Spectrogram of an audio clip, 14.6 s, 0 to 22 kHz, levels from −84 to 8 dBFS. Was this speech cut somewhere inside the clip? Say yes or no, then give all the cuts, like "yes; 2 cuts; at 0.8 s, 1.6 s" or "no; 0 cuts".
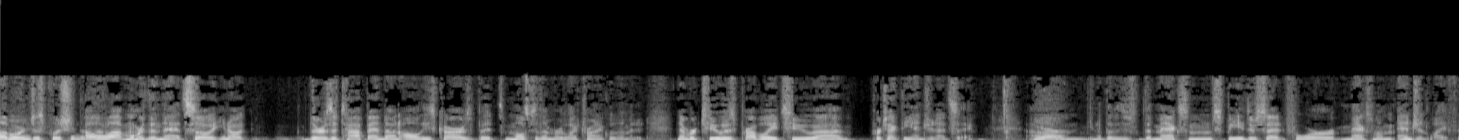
no; 0 cuts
